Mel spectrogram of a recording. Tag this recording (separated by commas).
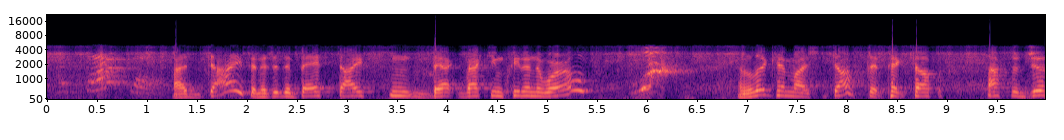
kid speaking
